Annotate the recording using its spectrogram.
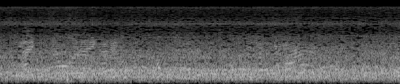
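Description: Jalebi deep-frying in a large wok of hot oil: a steady, dense sizzle.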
